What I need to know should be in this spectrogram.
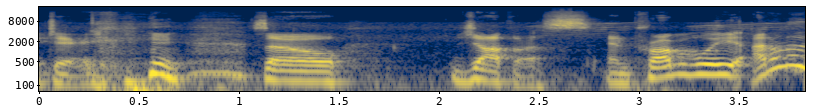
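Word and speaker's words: Japas: most likely javis because in the Japanese version it's pronounced with the J sound not an ape sound so that's not a HJ that is a J dairy so javis and probably I don't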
